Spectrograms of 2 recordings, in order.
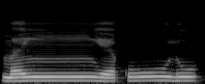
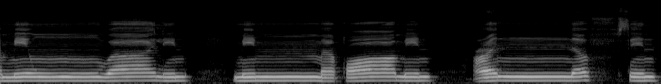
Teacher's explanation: ہمیں غنہ کی آواز آ رہی ہے، تو اس میں ہم نے 2 کاؤنٹس یا 2 حرکت کے برابر غنہ کرنا ہوتا ہے۔ کب، جب نون ساکن یا تنوین کے بعد یومن میں سے کوئی حرف آ جائے۔ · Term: ادغام مع الغنہ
